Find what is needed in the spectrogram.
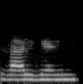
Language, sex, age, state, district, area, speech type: Urdu, female, 18-30, Uttar Pradesh, Mirzapur, rural, conversation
